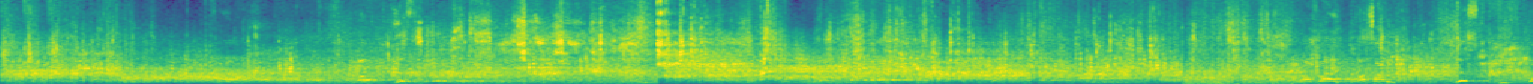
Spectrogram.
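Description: Indoor ice rink practice noise: a steady wash of sound with faint distant voices and calls through it.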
